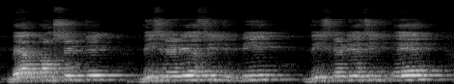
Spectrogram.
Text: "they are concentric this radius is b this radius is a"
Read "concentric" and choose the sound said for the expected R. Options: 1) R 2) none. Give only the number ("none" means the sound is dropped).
2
